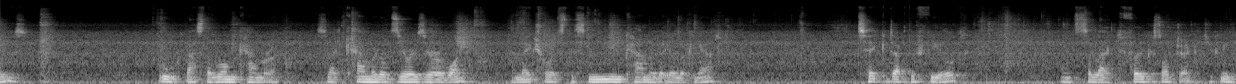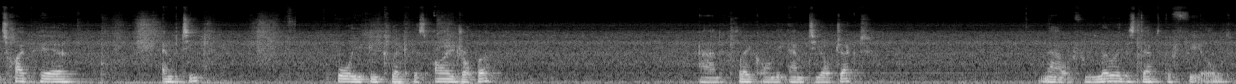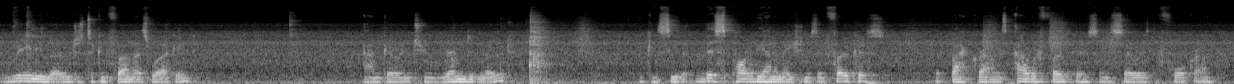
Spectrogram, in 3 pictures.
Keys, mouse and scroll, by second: 3.5 click, 8.5 click, 12.3 click, 15.3 BackSpace, 16.6 click, 22.1-23.4 scroll down 6, 23.4 click, 28.5 z.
